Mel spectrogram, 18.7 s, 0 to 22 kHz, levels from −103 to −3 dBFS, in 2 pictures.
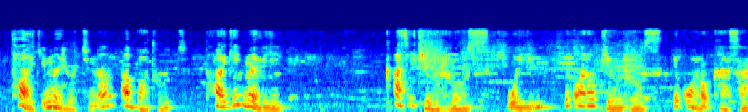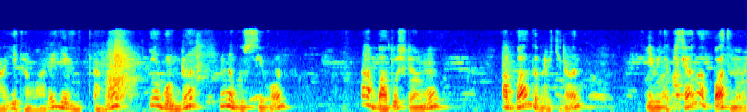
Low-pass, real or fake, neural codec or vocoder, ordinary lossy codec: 7.2 kHz; real; none; Opus, 64 kbps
